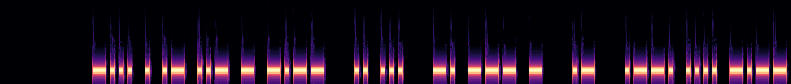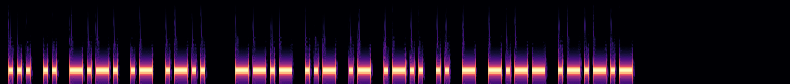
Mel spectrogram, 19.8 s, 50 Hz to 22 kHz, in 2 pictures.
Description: Morse code, heard as a keyed tone, about 22 wpm, 700 Hz. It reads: BEAUTY IS NOT A PHYSICAL QUALITY.
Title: Sentences from Top 1000 Words - Review Part 4 - 22wpm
